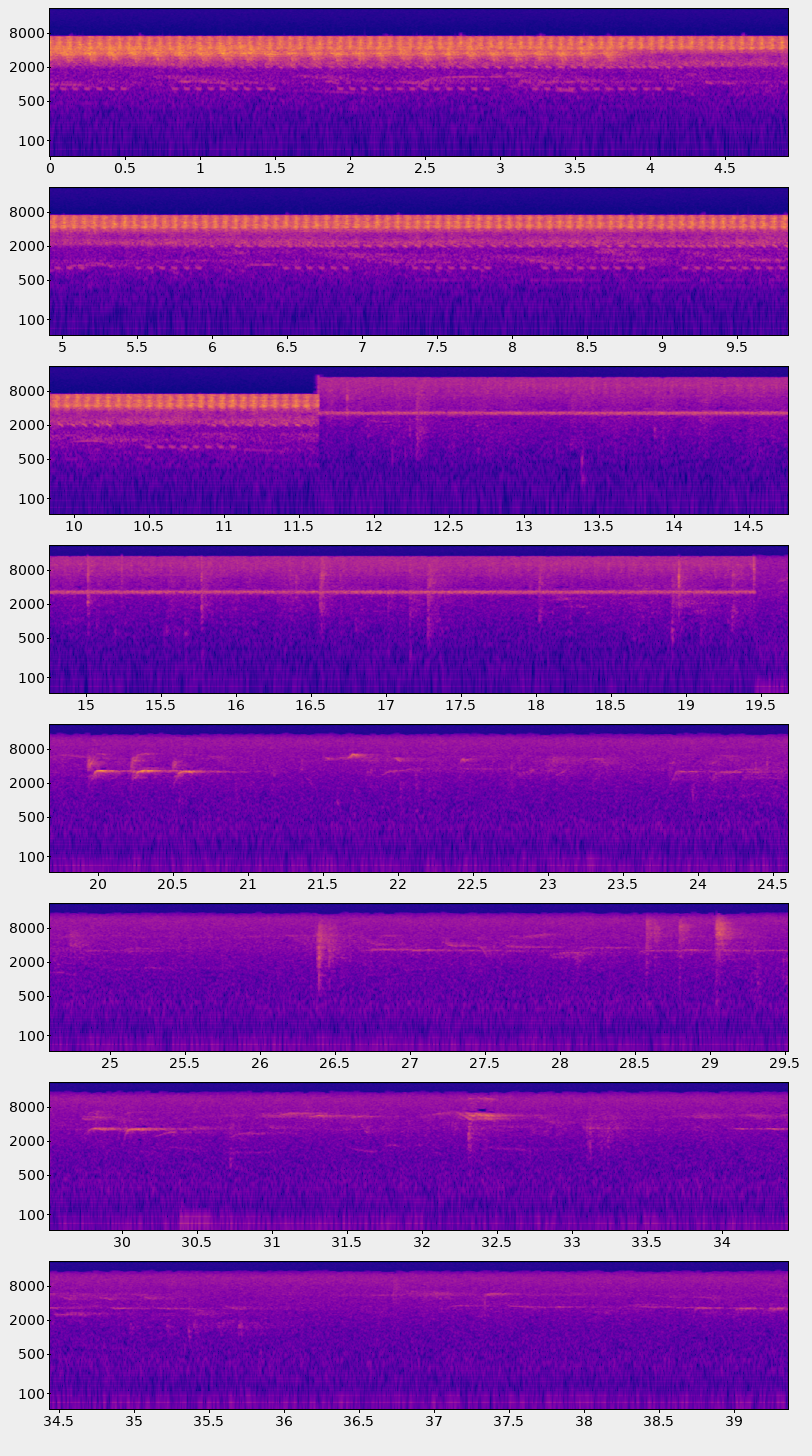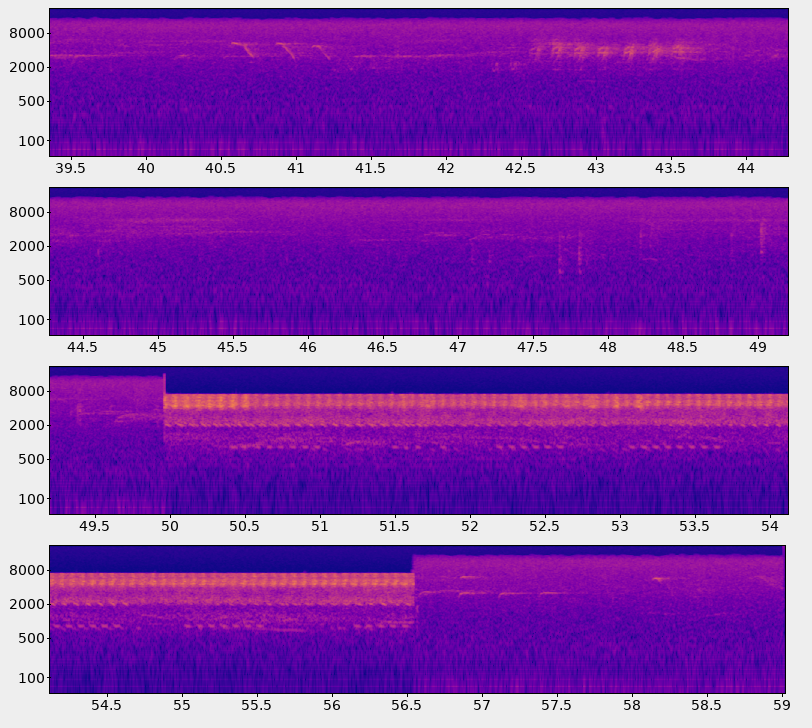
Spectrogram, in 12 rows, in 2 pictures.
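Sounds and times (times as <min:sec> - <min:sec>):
small birds chirping: 0:00.0 - 0:11.7, 0:50.0 - 0:56.6.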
